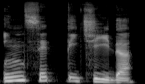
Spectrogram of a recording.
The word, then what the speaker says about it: insetticida: Davanti a un insetticida. Perceba a pronúncia da palavra insetticida, com dois T's e o T italiano.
